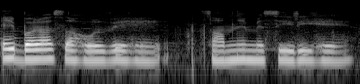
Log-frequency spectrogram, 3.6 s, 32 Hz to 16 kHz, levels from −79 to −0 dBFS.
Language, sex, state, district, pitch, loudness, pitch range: Hindi, female, Arunachal Pradesh, Papum Pare, 185 Hz, -20 LUFS, 180-200 Hz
